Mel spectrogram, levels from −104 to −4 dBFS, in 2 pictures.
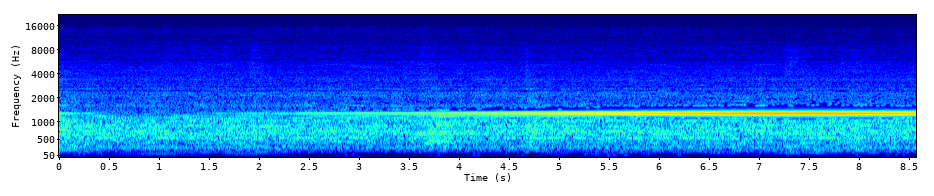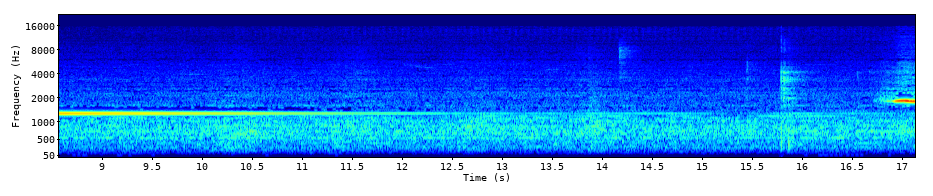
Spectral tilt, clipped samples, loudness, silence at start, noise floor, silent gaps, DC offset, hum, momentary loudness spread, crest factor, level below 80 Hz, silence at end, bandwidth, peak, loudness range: -1.5 dB/octave; under 0.1%; -36 LUFS; 0 s; -60 dBFS; none; under 0.1%; none; 26 LU; 22 dB; under -90 dBFS; 0 s; 15.5 kHz; -16 dBFS; 24 LU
